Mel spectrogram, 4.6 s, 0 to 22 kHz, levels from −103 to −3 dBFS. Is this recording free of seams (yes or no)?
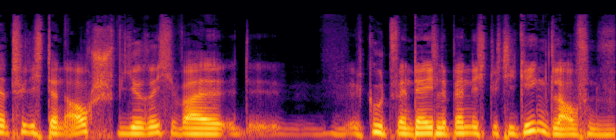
no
